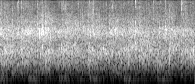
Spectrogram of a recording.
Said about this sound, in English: Can you give the Lord a hand clap of praise if you believe that?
